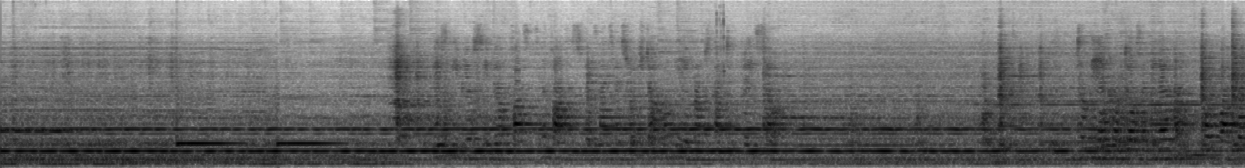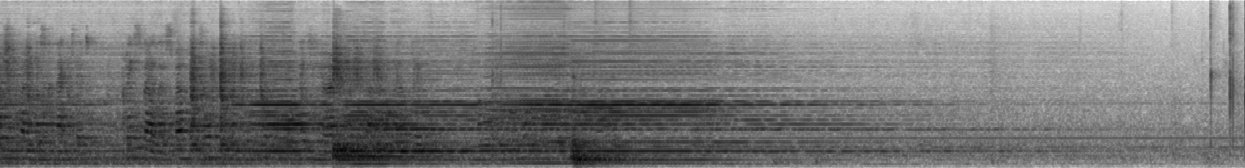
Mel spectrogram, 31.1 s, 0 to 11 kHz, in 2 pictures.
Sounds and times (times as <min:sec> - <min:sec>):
Musical instrument: 0:00.0 - 0:29.0
Inside, large room or hall: 0:00.0 - 0:31.1
Speech: 0:05.4 - 0:10.0, 0:13.4 - 0:18.6, 0:19.2 - 0:21.1.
